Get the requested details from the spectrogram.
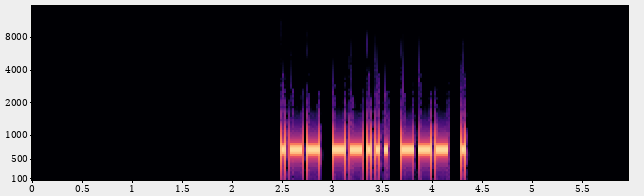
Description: Morse code, heard as a keyed tone, about 28 wpm, 700 Hz. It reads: W7OE
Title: USA Call Signs - 4 Characters - Repeated 3x - 28wpm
